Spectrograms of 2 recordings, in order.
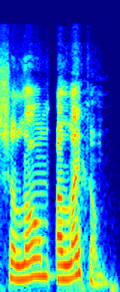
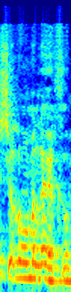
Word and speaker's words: shalom aleichem: It says that in the traditional and literal translation of peace be unto you in Hebrew is shalom aleichem. Shalom, and it's spelled SHALOM ALEICHEM.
